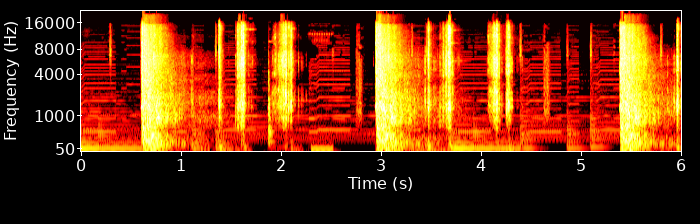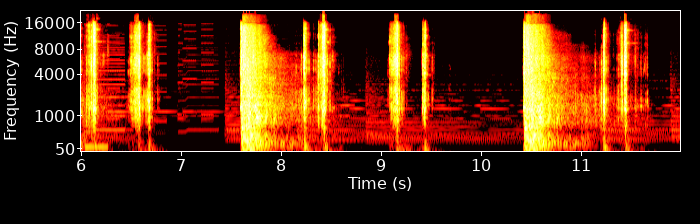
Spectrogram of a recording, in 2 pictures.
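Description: A Mosin Nagant M91/30 military surplus rifle fired five times, each loud, sharp blast ringing out with a decaying tail, and quieter bolt-cycling clacks in the gaps between shots.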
